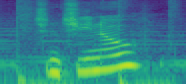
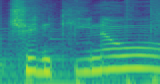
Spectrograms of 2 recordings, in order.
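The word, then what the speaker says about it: Cinccino: Cinchino? Or Cinchino, I guess, by the Italian way to pronounce it.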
